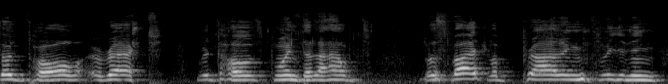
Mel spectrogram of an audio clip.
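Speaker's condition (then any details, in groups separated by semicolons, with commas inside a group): Cerebral palsy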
